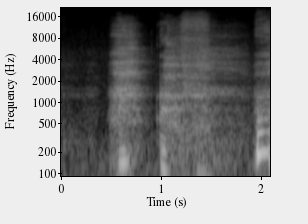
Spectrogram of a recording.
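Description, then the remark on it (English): A breathy gasp for air after holding the breath, followed by a longer, heavy rush of breath as if recovering; a voice briefly starts at the very end. “I'm holding, why am I holding my breath?”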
